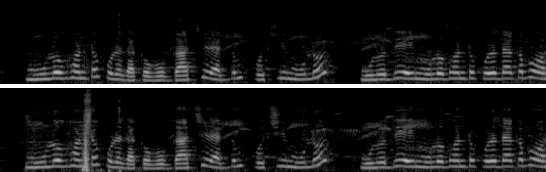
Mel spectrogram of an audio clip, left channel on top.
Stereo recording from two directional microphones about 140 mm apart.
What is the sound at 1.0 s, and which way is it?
Speech, 5° left (ahead or behind).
